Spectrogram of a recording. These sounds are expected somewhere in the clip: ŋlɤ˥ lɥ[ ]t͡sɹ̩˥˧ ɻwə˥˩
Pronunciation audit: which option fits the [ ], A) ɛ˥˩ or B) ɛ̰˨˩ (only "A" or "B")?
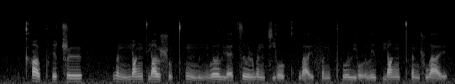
B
